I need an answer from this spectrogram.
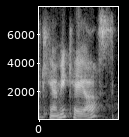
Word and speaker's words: Cami Kaos: Hi, I'm Cami Chaos. That's really how you pronounce my name.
